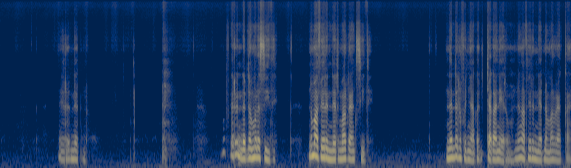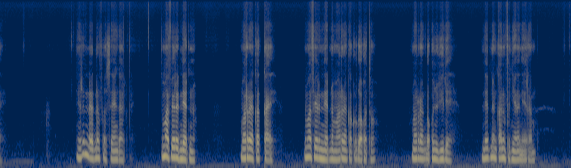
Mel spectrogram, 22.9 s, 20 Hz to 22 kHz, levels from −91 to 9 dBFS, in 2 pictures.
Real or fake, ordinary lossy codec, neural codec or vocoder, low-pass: fake; none; autoencoder, 48 kHz, 128 numbers a frame, DAC-VAE, trained on Japanese speech; none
